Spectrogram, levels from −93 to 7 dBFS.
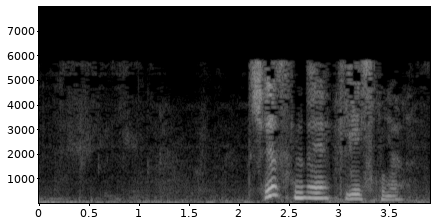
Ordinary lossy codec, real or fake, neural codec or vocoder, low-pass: MP3, 24 kbps; fake; codec, 24 kHz, 1.5 kbps, HILCodec; 7.2 kHz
